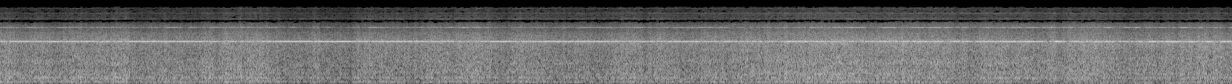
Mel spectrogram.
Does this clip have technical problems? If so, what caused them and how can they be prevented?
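Yes. From 7.84 s to the end, a doubled audio track appears: a full-band copy trails roughly 150 ms behind, about 5 dB quieter, with no decay. The likely cause is a second, slower capture path. The waveform shows repeated, offset transients, and the spectrogram shows ghosted onsets. To prevent it, route the source through only one capture path and mute any monitoring or loopback input.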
